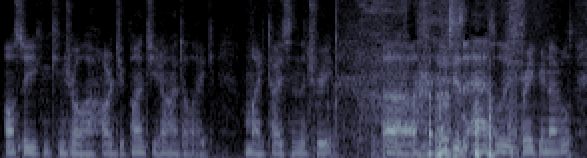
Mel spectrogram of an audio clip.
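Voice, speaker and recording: Really low voiced guy on a podcast, casual and encouraging, slight ambient noise behind. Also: fairly even intonation, fast, vocal fry. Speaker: podcast co-host. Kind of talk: casual chat.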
